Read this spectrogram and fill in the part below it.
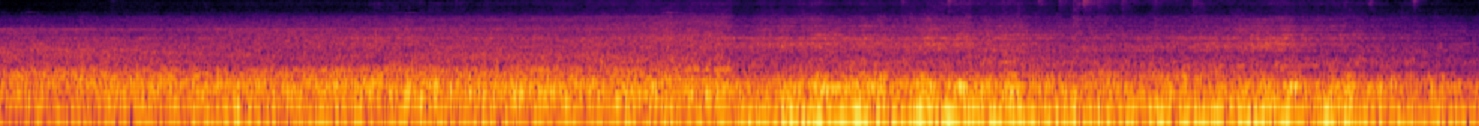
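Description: Soviet-era passenger train rolling along rails in Ukraine, a steady loud rumble with rhythmic rail clatter that swells slightly partway through, continuous and close with no talk.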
